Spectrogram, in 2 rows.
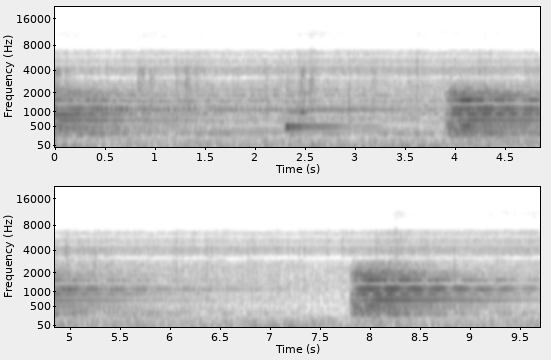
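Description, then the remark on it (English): A distant church clock bell, the clock of St. Jude's, strikes four o'clock slowly, each evenly spaced stroke ringing out and fading into a long, humming decay before the next. Fairly faint, with no voices. “I had no idea how long I worked until I heard the clock of St. Jude's in the distance. It was 4 o'clock”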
